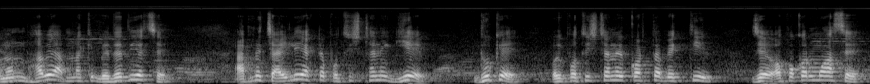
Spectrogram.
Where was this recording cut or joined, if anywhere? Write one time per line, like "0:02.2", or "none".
none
